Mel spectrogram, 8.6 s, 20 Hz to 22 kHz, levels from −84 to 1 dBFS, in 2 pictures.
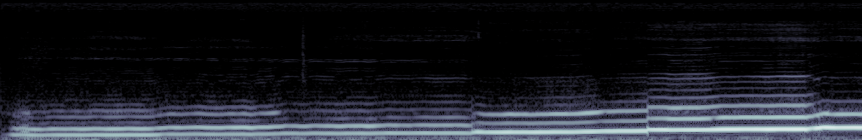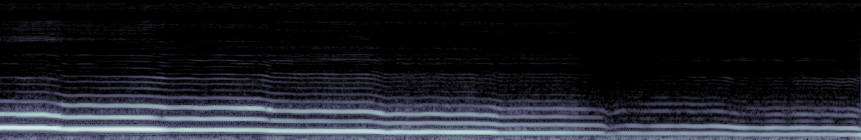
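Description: At 3.23 to 3.25 s the music skips ahead: roughly 0.7 s is dropped and the two edges are joined with no silent gap, unlike a dropout. From 3.33 to 5.38 s, a jitter buffer speed-up trims short pitch-period pieces, about 0.3 s in total, so the music runs at 117% tempo while its pitch stays unchanged.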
